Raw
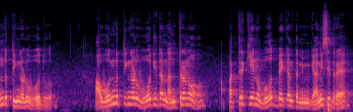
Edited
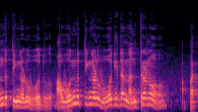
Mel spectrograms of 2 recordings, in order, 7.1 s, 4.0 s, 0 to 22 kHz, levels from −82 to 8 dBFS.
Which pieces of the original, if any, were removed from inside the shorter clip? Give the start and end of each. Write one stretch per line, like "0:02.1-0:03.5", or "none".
0:01.0-0:01.8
